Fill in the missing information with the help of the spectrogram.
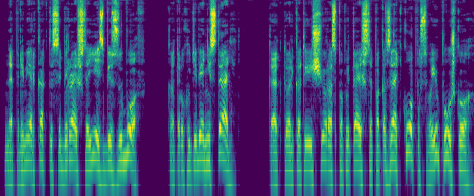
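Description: A man's voice: mid-range voice, animated, fairly quick, mellow, no room sound. A man reading an audiobook voices a tough, curt male getaway driver in close to his own voice. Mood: stern. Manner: curt, gruff.

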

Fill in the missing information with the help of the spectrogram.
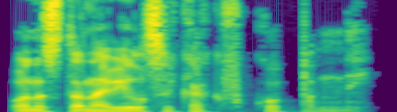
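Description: A man narrating a humorous novel in a wry, expressive storytelling manner on a close studio mic. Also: sits low, moderate pace, creaky, no room sound. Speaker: audiobook narrator.

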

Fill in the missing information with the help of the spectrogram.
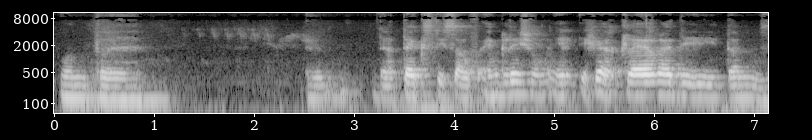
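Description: A man, a Buddhist monk, giving a dharma talk at a meditation retreat in non-native German, halting with many pauses and fillers. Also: medium pitch, warm tone, a little hiss or hum. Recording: echoey room, voice from a distant mic.

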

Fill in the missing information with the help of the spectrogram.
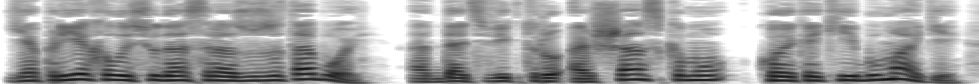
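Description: A man voicing a jealous, hysterical young woman in an audiobook, shrill and accusing. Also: lively intonation, fairly quick, warm tone, no room sound, studio quality. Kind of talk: audiobook character voice.

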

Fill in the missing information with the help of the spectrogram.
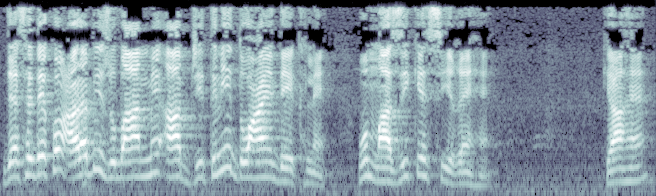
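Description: A man giving a classroom lecture on Arabic grammar as a religious teacher, chanting verses slowly and putting questions to his students. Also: high voice, lively intonation. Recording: dull lo-fi lecture recording.

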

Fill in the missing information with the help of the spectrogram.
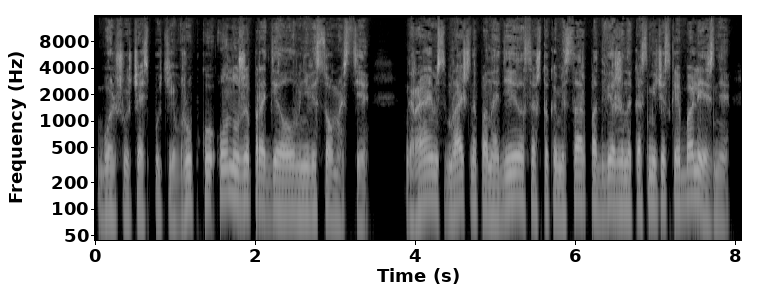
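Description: A man narrating a science-fiction audiobook in a steady, even reading voice into a close studio mic. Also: fairly low pitch, moderate pace, dry recording. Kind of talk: scripted narration.

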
